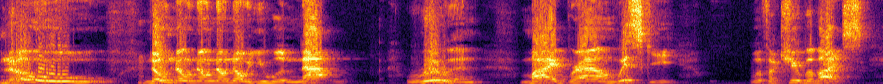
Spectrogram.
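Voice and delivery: harsh angry voice, slow and loud. Retelling what a man said when asked for ice in whiskey, mock-angry. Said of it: "acted as is as mean and angry as Shrek".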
